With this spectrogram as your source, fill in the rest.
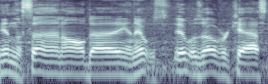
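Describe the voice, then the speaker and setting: A man speaks at a moderate pace and medium pitch over noticeable background noise. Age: 60s. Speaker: amateur golf vlogger. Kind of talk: casual vlog monologue. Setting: in a car. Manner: halting.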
